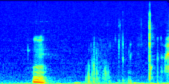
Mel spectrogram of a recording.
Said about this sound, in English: It has a very, like, acidic smell to it, in the same way that, like, if you put your nose up to the bottle of lemon or lime juice, it has that, like, oh yeah, this has some acidity to it. Let's get in for a sip.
